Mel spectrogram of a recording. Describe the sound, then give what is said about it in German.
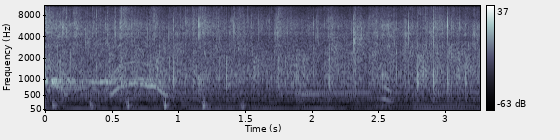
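An audience applauds everyone who has just decided to follow Jesus, with dense, steady clapping throughout, accompanied by a sustained musical tone and faint whoops or voices mixed into the crowd noise. “Yes, lass uns mal allen, die sich entschieden haben, einen riesen Applaus geben.”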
